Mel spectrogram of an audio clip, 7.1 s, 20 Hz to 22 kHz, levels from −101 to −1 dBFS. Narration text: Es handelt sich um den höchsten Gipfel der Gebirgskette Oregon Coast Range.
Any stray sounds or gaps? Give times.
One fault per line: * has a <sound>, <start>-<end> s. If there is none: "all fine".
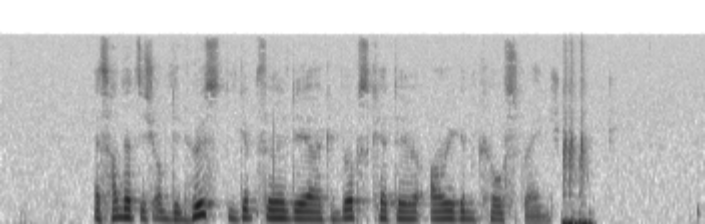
* has a whoosh, 5.6-5.9 s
